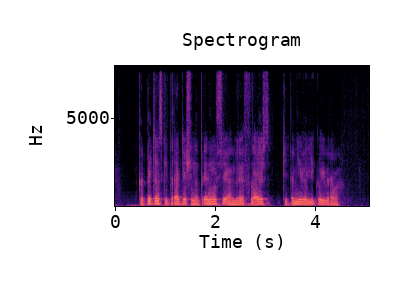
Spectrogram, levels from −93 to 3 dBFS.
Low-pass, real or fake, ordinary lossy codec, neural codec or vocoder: none; fake; none; codec, 16 kHz, 2 kbps, FreqCodec, smaller model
